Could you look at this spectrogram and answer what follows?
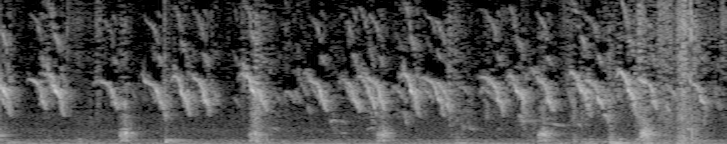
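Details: A brood of turkey poults reuniting with their separated broody mother hen peeps in rapid high, downslurred notes while the hen gives occasional low clucks.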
